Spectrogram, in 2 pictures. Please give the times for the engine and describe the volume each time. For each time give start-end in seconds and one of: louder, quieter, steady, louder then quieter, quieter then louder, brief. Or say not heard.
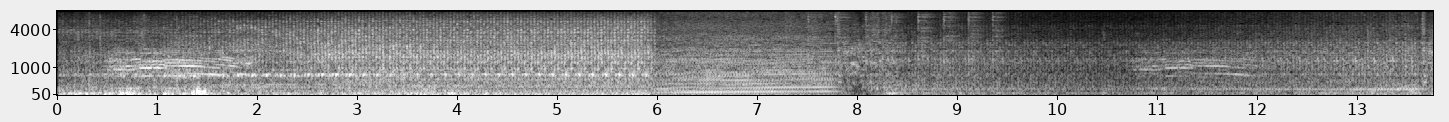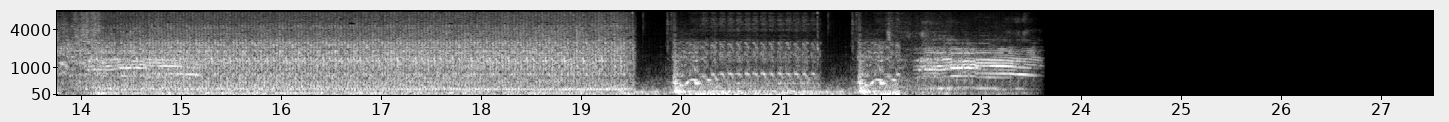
0.0-22.2 quieter then louder.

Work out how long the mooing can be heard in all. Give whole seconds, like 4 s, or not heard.
7 s.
